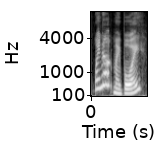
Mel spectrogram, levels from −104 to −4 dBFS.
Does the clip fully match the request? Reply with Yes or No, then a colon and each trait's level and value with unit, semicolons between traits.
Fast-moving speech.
Yes: fast, 230 wpm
